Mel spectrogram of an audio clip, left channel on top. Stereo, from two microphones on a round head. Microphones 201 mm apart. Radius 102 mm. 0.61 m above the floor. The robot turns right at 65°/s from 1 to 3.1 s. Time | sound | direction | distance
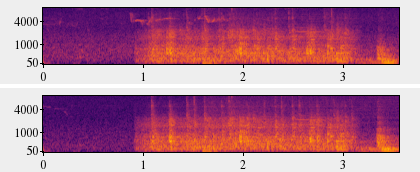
1.6 | writing | 20° left (ahead or behind) | 1.4 m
